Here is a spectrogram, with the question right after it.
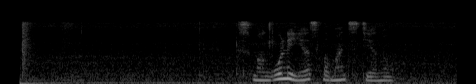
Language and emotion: Russian, neutral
